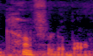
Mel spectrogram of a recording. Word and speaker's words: comfortable: And you know, there's nothing wrong with being comfortable, right? At all. Oh, I said it right. Comfortable. Got all the syllables in there.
